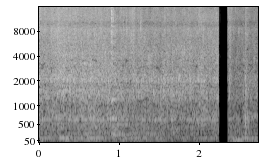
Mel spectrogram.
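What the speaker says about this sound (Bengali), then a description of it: "এখন আদা রসুন বাটা 1 চামচ দিলাম, এখন ভালো করে আবার ভেজে নেব।" Sliced onion with a spoonful of ginger-garlic paste sizzles in a pan, a constant dense hiss close by that cuts out for a moment near the end before resuming, with no voices.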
